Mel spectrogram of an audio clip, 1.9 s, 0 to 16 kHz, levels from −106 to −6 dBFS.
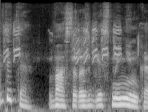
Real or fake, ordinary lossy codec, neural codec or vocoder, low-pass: real; AAC, 64 kbps; none; 14.4 kHz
